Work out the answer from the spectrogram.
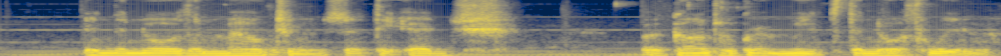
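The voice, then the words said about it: Raspy, edgy character voice. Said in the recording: “This voice is working for you right now. ... being sick, it's like give me a little extra edge ... it's like in Friends when Phoebe has like a sexy voice. It's really good. ... A raspy voice.”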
